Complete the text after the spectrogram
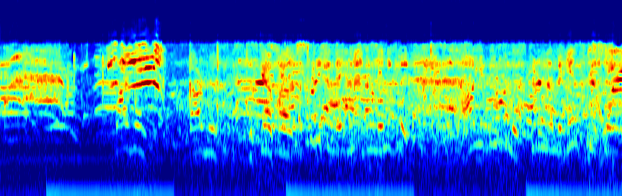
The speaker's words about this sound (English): That's the crowd on the boardwalk screaming. They're excited because the cops have shown up.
